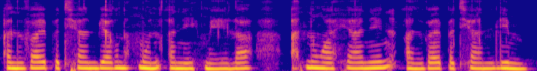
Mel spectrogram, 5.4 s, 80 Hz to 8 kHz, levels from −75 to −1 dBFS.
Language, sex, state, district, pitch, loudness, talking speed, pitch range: Mizo, female, Mizoram, Aizawl, 220 Hz, -13 LUFS, 180 wpm, 210-230 Hz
